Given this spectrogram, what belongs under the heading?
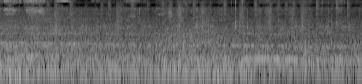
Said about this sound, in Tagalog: Mabilis yung train yun.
